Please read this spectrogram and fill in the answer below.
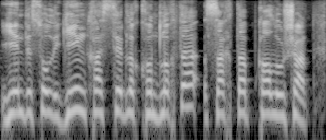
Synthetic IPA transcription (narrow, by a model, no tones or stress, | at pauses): je̞nd̪ɪso̞lˠkʲʰe̞ŋqʰɑst̪e̞ɾlɪk̚qʰʊnd̪əlˠəqt̪əsɑqt̪ɑp̚qʰɑlˠuʃɑɾt̪̚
